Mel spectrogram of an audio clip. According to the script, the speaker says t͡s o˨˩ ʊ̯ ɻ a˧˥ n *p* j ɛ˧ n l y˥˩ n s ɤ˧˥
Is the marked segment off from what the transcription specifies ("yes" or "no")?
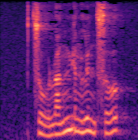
yes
